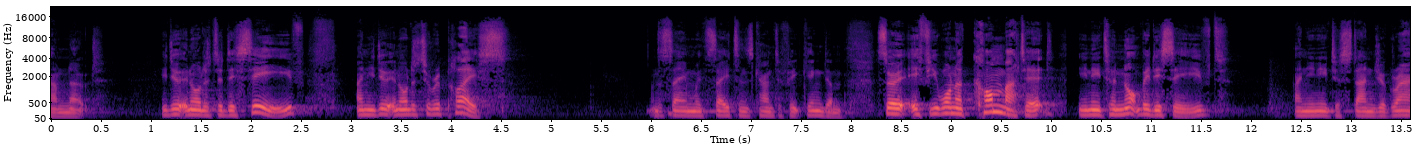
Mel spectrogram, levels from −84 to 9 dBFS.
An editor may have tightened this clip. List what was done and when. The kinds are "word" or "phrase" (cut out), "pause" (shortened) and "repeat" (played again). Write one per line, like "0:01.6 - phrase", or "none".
0:06.1 - word
0:10.1 - pause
